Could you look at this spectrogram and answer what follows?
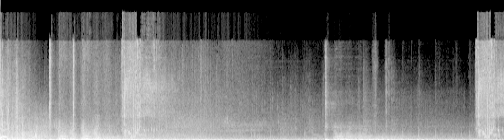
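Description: Hogwarts Legacy's fiery Confringo spell erupts into loud, booming blasts with rumbling low roars, several sharp bursts and crackling debris over continuous game ambience.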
